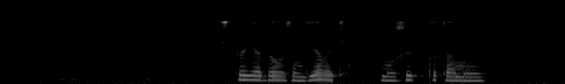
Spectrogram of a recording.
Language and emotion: Russian, neutral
